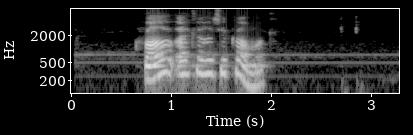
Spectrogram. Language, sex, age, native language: Icelandic, female, 50-59, Icelandic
